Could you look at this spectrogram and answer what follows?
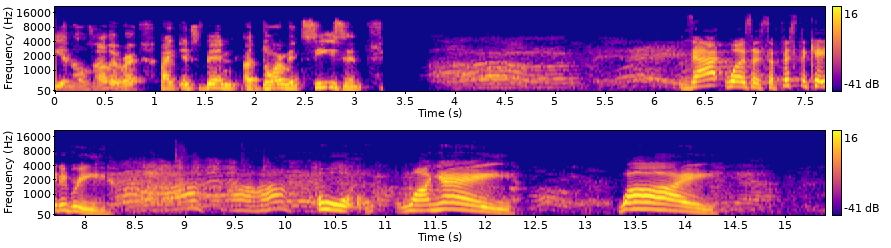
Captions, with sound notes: and those other records. It's been a dormant season. (audience murmurs) Jeez! That was a sophisticated read. Oh, Wanya, why? Yeah.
